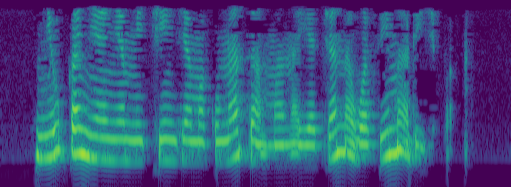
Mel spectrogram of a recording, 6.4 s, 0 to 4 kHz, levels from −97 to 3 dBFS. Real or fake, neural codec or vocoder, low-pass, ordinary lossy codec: real; none; 3.6 kHz; MP3, 16 kbps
